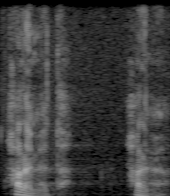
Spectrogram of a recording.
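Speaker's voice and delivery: 낮게 조용히 되뇌듯; soft echo. Shown as a demonstration. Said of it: "이걸 알아야 돼요". (조용히 되풀이)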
